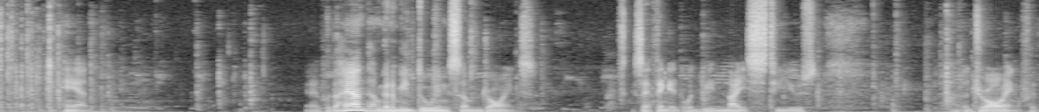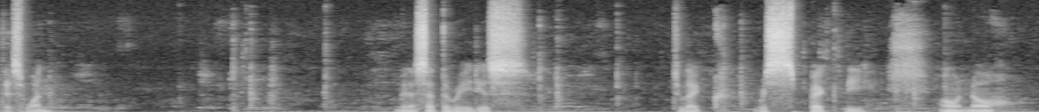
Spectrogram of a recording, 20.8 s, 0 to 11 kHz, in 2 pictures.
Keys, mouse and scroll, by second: 0.0-0.3 typing, 0.5 Return, 2.0 middle click, 2.3 ctrl+s, 3.3 click, 9.3 ctrl+space, 10.1 q, 11.7 click, 12.7 ctrl+z, 14.0 click, 14.9 click, 15.8 ctrl+z, 16.5 click, 17.6 ctrl+z, 17.9 click, 19.3 ctrl+z, 20.2 click.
